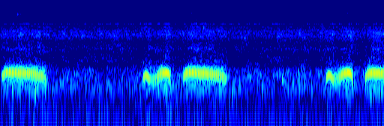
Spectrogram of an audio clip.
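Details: Wild-caught spotted dove cooing quietly against background hiss: smooth, level coos alternating with short wavering double notes, about five sounds in five seconds.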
